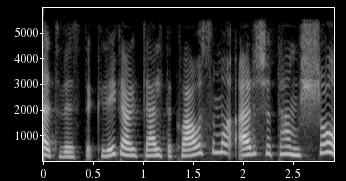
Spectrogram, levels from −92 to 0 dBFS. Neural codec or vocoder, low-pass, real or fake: codec, 16 kHz, 2 kbps, FunCodec, trained on LibriTTS, 25 frames a second; 5.4 kHz; fake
